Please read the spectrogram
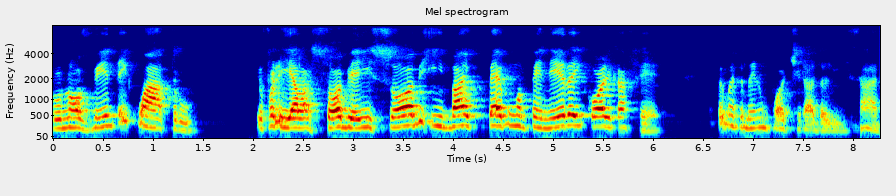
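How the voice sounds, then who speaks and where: With vocal fry and a fairly high pitch, a woman speaks at a moderate pace, using ordinary pitch variation and big swings in loudness. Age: 70s. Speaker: public prosecutor. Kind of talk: interview conversation. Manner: anecdotal storytelling.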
